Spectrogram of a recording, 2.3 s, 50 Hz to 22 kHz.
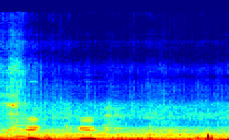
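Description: A boat running on a 40 hp Suzuki outboard motor, a steady low engine drone with wind buffeting the microphone, heard close and continuous under a voice speaking.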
